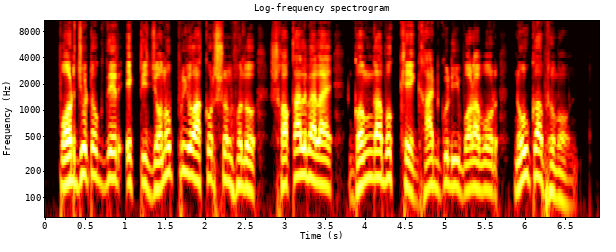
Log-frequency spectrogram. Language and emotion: Bengali, neutral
